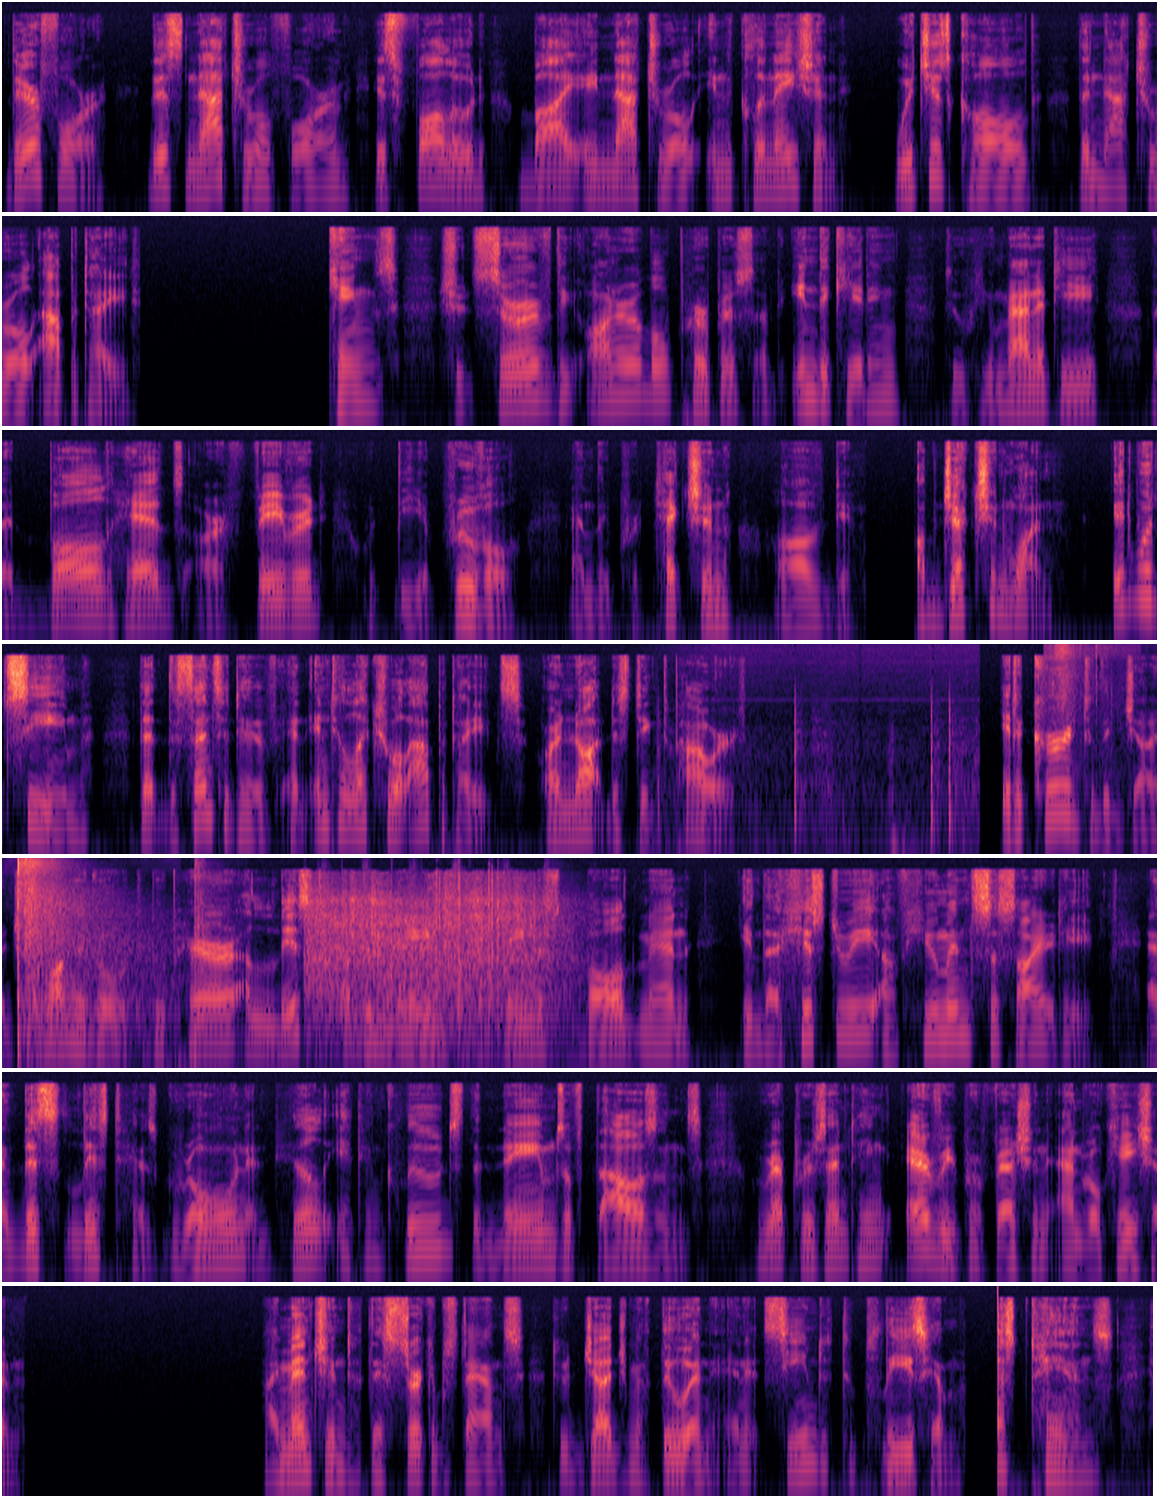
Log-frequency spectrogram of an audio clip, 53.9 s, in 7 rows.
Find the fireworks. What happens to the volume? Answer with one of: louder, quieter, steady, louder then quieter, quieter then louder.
louder.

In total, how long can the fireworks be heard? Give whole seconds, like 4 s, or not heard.
7 s.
